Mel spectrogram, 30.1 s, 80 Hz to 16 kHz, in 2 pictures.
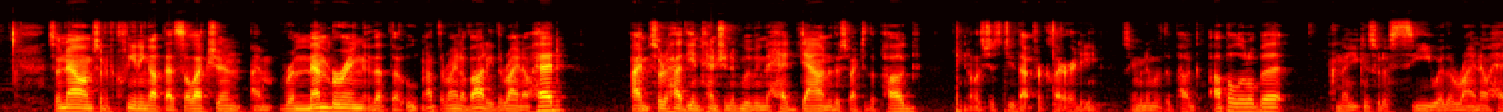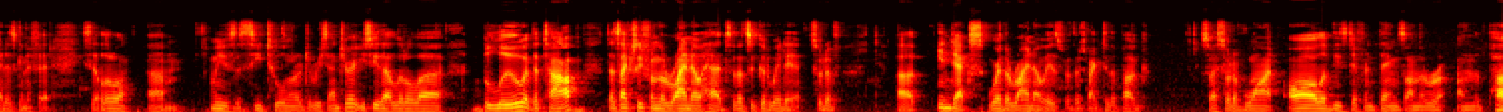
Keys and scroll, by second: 9.6 Escape, 10.6 Escape, 10.6 t, 17.4 c, 27.7 s.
